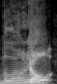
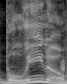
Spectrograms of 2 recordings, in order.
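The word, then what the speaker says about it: Bellino: Joe Baloney.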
